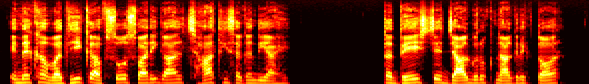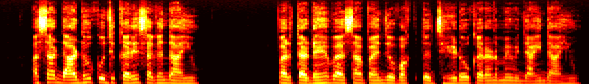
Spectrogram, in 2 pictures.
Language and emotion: Sindhi, sad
